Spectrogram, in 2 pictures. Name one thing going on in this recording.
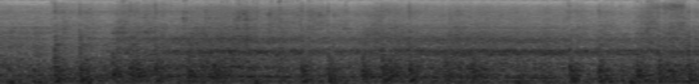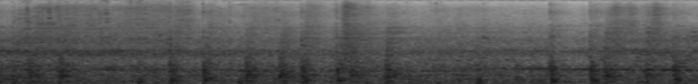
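A train's brakes squeal as it slows.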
